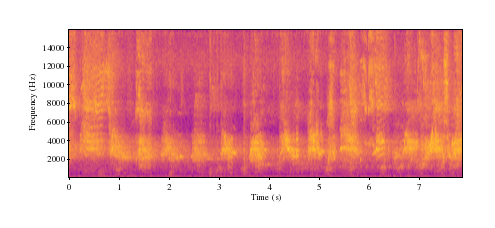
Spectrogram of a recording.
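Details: Baby monkey Lucie crying loudly and having a tantrum at her mother after being refused milk; shrill, harsh, high-pitched cries come in rapid uneven bursts, rising and falling, filling the whole stretch with little else heard.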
